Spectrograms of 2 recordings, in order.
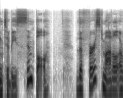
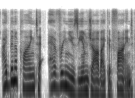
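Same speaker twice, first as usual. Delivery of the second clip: usual speaking voice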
